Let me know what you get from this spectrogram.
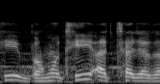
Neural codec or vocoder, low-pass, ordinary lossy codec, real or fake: codec, 44.1 kHz, 7.8 kbps, Pupu-Codec; 7.2 kHz; none; fake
